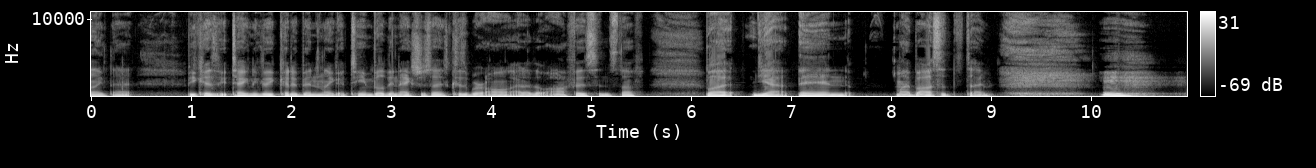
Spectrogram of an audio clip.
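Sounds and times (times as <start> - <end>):
speech: 0.0 - 10.6
person yawning: 9.8 - 10.8.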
